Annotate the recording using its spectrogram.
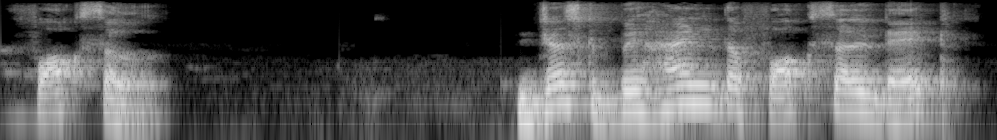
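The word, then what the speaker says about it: forecastle: Front portion of the deck is called for castle and it is pronounced as foxel.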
